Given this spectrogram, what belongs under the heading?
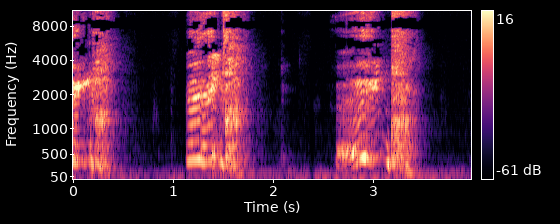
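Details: Woman gives two big, loud, wet sneezes, each with a sharp in-breath and an explosive burst, separated by a pause; sneezing.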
